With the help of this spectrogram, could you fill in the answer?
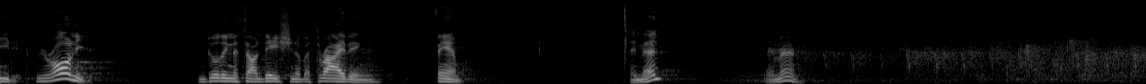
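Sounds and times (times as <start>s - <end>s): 
speech: 0.0s - 1.0s, 2.0s - 4.7s, 6.2s - 6.7s, 7.6s - 8.1s
church audience clapping: 7.8s - 11.4s.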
